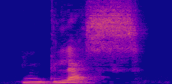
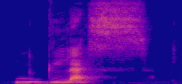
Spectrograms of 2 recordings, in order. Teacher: You're not going to hear the final E, but just the sound s. Une glace. So gla and s.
